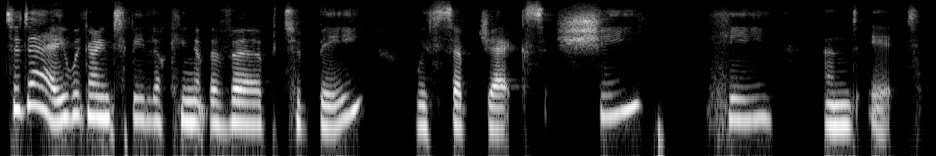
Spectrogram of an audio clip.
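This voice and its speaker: A woman teaching English to beginners, speaking slowly and clearly and repeating each word. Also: mid-range voice, lively intonation, no room sound. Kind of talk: slow, clear beginner lesson with repetition.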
